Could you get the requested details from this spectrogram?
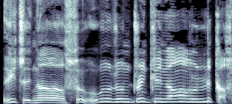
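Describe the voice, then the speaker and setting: A man's voice: fairly high pitch, big pitch swings, darkish tone, dry recording, pitched above the performer's own voice, exaggerated voice. A man doing a haughty elderly duchess. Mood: peevish. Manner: slow, haughty, peremptory. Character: imperious elderly aristocratic dowager duchess mother.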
